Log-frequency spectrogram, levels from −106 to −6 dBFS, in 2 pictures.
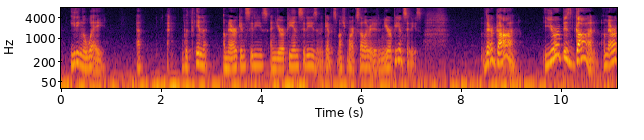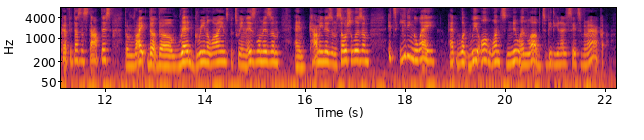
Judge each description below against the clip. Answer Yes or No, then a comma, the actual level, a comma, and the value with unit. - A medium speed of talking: Yes, average, 160 wpm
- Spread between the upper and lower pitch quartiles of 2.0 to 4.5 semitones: No, average, 5.1 semitones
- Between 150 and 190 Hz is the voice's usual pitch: Yes, medium, 185 Hz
